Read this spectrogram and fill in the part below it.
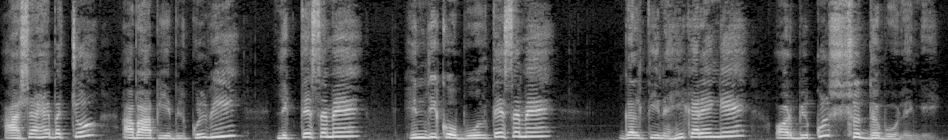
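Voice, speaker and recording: A woman's voice: on the high side, sing-song, a little slow. A woman teaching children the Hindi vowel signs, stretching out each example word and stopping to check that they follow. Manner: stretches out example words syllable by syllable; patient, checks understanding with questions. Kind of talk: slow, careful lesson for children.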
